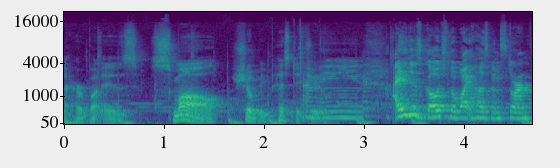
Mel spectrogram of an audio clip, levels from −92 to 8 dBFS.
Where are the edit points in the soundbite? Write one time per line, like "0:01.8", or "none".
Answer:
0:03.1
